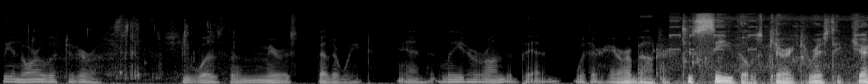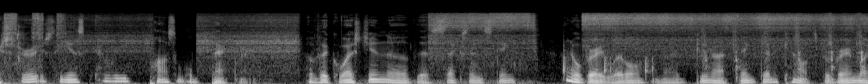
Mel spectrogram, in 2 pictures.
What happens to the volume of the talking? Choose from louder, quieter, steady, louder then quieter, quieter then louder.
louder.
